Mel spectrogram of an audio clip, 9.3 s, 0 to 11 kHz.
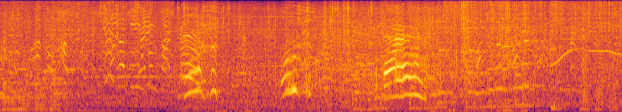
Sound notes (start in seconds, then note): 3.3 laughing; 6.6 circus music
